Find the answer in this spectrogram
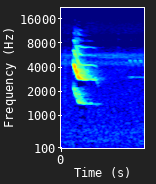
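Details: In hill forest of West Papua, New Guinea, a Magnificent bird-of-paradise (Cicinnurus magnificus) filmed during courtship gives one harsh, high, slightly falling note about a quarter-second long, then quiet with faint background hiss.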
